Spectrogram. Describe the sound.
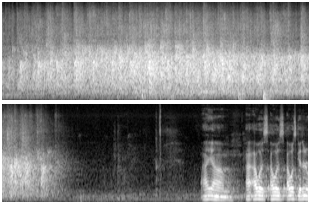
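A room full of people claps steadily and loudly for several seconds, the applause thinning and fading out before a single voice begins speaking into the quiet.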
